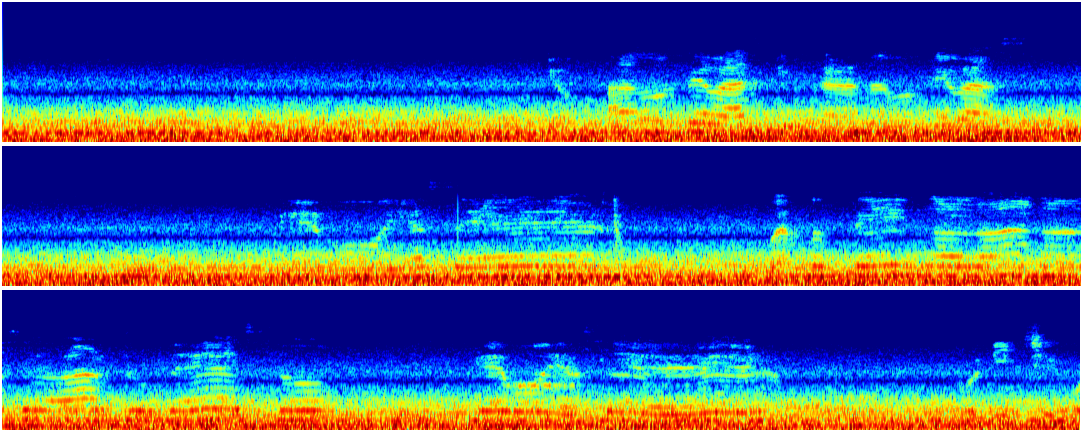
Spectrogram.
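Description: A woman talking softly in Spanish, in short phrases, over a steady low droning hum that runs throughout.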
